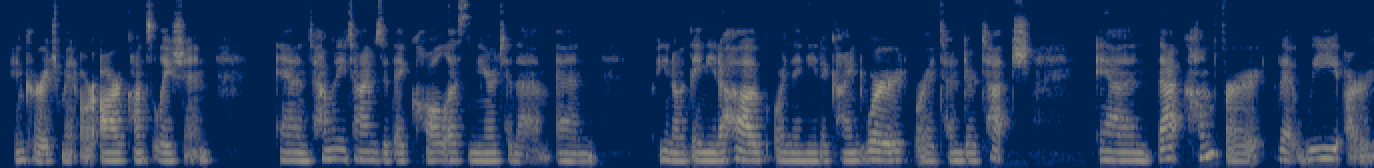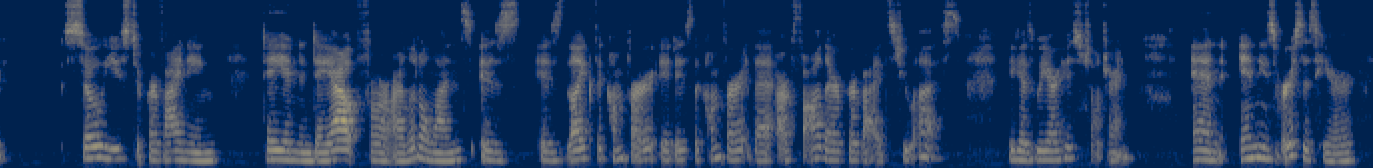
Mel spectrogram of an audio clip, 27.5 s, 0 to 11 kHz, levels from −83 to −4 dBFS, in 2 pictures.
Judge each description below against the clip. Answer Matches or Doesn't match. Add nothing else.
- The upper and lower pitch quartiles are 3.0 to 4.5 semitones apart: Doesn't match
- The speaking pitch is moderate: Matches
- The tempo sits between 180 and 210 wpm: Doesn't match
